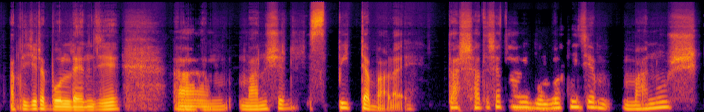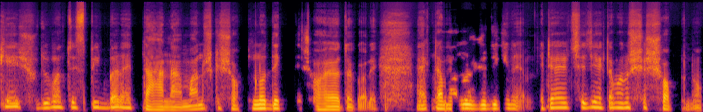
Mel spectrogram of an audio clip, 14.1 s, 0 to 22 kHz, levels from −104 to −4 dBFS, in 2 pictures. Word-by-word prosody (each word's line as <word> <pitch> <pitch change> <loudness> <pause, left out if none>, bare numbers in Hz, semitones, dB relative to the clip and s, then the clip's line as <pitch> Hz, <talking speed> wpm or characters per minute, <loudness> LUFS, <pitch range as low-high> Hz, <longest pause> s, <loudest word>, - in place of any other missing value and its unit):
আপনি - - -2
যেটা 130 -1 +4
বললেন 100 -2 +6
যে 115 +2 +4 0.7
আম 105 -1 +2 0.4
মানুষের 130 +5 +1 0.3
স্পিড 165 -2 +1
টা - - +7
বাড়ায়। - - -5 0.4
তার - - +1
সাথে, 170 0 -3
সাথে 195 0 -3
আমি 185 0 +1
বলব 145 +2 0
কি 195 - +1
যে 190 - +1 0.5
মানুষকে 165 - 0 0.2
শুধুমাত্র 170 +4 -2
স্পিড 180 -3 -4
বাড়ায় 170 -2 +1
তা 105 - +4 0.2
না। 95 - +1 0.2
মানুষকে 135 +4 -3
স্বপ্ন 125 +3 -3 0.2
দেখতে 140 0 -1
সহায়তা 105 -1 +1
করে। - - -5 0.5
একটা 130 - 0
মানুষ 140 +1 +2
যদি 135 +1 +2
কিনা 140 -2 -3 0.3
এটা 165 - 0
হচ্ছে 170 +1 -3
যে - - 0
একটা 175 - -2
মানুষের 170 0 0
স্বপ্ন। - - -2
140 Hz, 160 wpm, -23 LUFS, 115-170 Hz, 0.7 s, টা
